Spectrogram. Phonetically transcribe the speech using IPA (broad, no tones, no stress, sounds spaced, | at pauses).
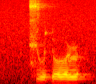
t͡ɕ u ɗ o ɭ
